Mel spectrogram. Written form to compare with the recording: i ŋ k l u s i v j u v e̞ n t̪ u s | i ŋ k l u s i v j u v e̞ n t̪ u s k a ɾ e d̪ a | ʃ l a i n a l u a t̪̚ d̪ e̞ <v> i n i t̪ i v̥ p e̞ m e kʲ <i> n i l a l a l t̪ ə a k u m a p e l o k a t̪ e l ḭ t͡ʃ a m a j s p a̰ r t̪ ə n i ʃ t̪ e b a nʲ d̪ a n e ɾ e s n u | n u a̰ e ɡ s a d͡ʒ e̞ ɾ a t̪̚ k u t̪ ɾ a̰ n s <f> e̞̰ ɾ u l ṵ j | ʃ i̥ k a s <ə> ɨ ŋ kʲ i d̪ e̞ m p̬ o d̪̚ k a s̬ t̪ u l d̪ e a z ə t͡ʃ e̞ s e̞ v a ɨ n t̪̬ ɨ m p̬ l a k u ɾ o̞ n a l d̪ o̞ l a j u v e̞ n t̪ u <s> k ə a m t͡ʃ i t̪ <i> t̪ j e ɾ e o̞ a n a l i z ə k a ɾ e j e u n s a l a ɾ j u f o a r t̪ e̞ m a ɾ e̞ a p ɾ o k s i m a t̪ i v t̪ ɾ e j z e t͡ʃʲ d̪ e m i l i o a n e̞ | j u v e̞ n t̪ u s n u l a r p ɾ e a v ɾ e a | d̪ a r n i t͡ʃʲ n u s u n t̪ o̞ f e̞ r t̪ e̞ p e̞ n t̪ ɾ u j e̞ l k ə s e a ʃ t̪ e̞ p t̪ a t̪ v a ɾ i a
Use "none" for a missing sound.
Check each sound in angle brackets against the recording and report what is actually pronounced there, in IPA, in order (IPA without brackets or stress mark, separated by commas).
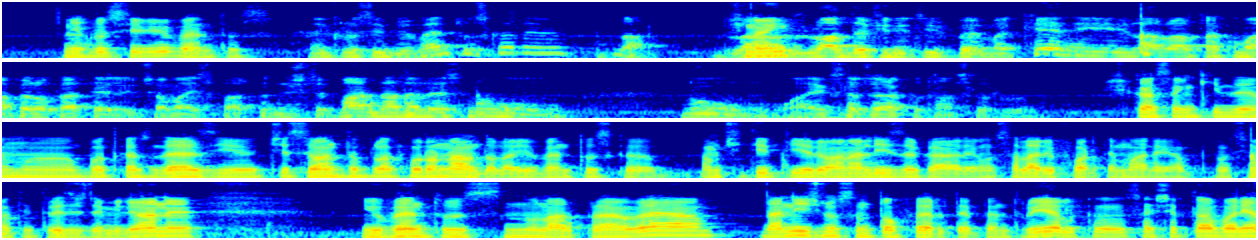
f, e, f, ə, s, i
